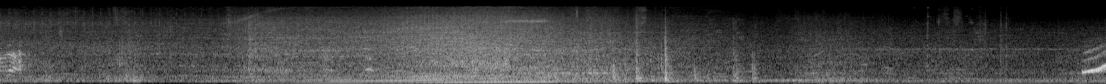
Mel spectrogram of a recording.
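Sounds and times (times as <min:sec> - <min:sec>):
vehicle engines driving away: 0:00.0 - 0:11.0
siren wailing: 0:10.7 - 0:11.0.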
